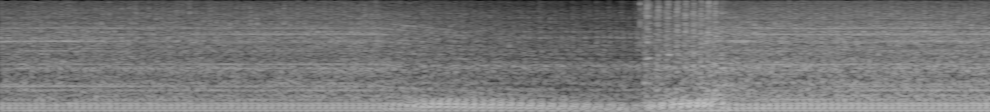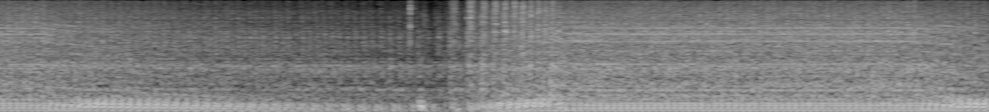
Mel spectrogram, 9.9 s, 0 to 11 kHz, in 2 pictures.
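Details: Lincoln Bulldog 5500 welder's small single-cylinder engine, test run during maintenance with carburetor cleaning and new power switch: steady even firing, governor briefly pulling revs now and then, settling cleanly; normal running.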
